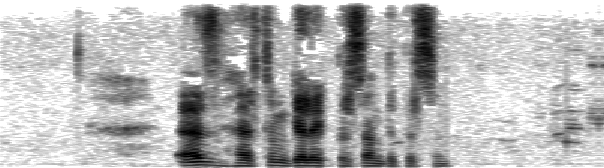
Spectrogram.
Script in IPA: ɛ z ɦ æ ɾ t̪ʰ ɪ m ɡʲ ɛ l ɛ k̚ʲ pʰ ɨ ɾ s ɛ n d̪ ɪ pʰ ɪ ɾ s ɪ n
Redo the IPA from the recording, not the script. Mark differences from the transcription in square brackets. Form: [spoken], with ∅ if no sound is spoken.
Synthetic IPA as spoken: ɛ z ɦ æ ɾ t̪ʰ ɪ m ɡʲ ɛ l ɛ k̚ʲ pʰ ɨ ɾ s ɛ n d̪ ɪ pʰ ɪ ɾ s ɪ n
